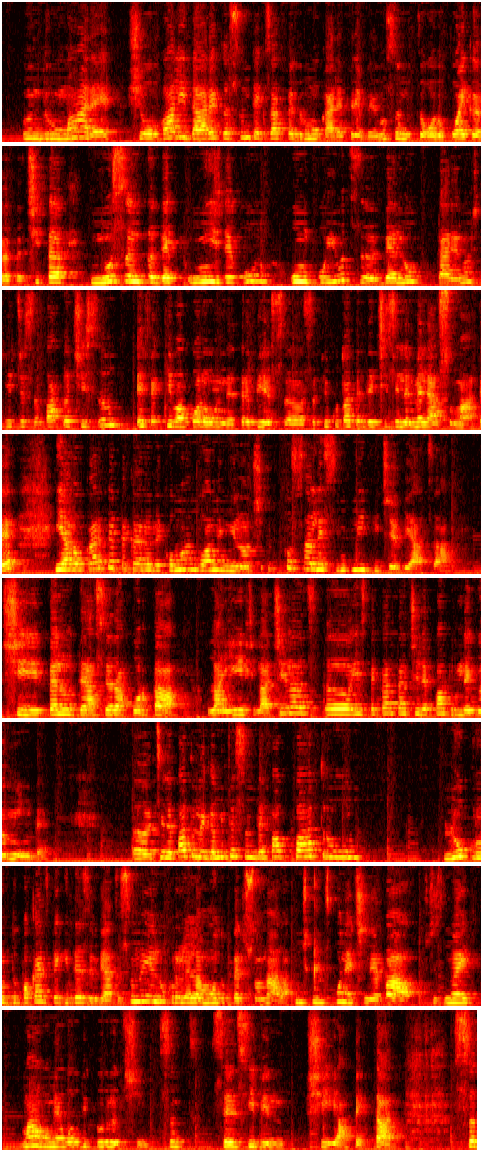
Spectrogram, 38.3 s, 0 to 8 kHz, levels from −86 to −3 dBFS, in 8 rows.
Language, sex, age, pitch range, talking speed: Romanian, female, 20-39, 235-285 Hz, 180 wpm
